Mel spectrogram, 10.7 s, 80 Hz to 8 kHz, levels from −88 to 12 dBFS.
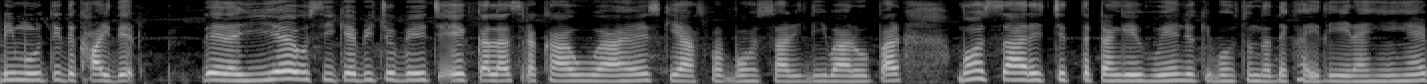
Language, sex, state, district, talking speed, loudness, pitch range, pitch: Hindi, female, Chhattisgarh, Korba, 190 wpm, -21 LUFS, 200-235 Hz, 215 Hz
